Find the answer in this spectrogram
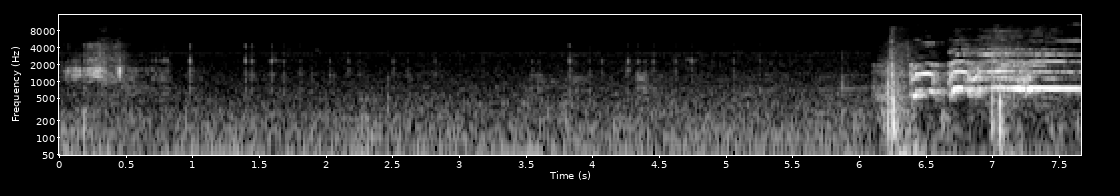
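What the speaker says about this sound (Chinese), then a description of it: "鸡叫狗鸣啊。" A rooster crows loudly in an old riverside village in Guizhou, a strained drawn-out call that breaks in near the end after a quiet outdoor stretch with a faint early cluck.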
